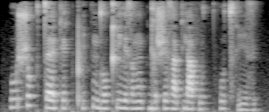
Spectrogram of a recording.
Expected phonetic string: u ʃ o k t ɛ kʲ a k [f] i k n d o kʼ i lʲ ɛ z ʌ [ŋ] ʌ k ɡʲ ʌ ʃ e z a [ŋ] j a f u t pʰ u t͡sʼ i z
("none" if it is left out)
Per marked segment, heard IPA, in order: pʼ, ŋ, k

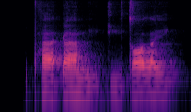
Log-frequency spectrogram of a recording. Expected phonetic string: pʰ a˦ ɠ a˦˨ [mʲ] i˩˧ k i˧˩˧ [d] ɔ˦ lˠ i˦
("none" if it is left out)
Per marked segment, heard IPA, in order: m, d

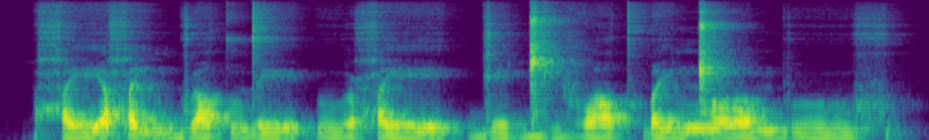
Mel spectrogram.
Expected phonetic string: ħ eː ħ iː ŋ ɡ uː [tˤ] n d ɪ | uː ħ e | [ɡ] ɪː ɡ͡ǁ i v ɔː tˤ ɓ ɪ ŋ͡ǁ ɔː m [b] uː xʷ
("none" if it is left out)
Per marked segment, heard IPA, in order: tˤ, ɡ, b

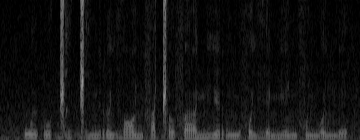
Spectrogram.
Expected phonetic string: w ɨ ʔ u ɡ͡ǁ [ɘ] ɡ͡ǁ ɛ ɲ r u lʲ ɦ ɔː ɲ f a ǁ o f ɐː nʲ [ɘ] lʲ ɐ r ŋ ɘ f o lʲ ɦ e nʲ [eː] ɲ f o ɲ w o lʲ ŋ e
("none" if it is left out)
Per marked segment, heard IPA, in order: ɘ, ɘ, eː

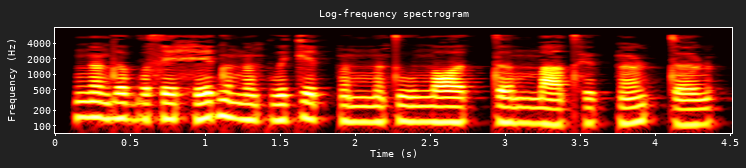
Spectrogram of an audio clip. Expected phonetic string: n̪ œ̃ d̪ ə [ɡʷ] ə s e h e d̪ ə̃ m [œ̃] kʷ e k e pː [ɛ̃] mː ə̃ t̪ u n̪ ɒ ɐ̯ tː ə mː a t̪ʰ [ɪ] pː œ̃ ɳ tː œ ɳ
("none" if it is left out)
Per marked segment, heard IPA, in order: ɡʷ, œ̃, ə̃, ʏ

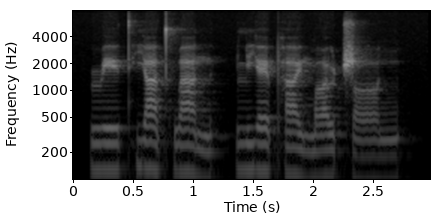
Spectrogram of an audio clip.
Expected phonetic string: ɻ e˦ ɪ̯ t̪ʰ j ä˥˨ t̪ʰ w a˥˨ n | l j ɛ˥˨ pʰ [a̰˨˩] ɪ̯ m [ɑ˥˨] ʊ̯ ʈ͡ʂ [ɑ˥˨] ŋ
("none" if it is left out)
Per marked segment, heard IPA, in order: a˥˨, ɑ˦, ɑ˦

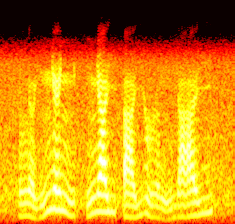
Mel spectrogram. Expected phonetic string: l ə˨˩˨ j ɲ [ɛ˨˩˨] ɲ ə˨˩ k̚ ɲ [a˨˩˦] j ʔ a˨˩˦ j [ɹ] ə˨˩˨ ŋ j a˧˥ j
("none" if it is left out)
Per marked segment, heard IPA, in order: ɛ˧, a˧, ɹ

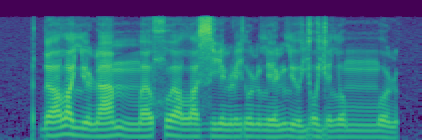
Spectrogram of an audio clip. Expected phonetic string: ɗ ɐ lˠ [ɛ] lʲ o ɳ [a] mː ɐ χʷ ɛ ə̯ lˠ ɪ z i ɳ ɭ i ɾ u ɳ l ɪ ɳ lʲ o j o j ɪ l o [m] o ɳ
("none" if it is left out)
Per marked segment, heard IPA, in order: ɪ, a, mː

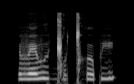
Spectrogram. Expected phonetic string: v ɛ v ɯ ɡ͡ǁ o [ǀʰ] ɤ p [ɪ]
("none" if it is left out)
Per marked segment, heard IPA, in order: ǀʰ, i

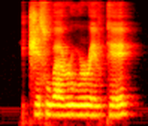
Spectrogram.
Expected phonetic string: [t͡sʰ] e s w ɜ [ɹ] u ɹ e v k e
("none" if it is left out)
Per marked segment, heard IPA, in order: t͡ʃ, ɹ

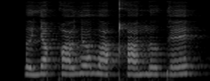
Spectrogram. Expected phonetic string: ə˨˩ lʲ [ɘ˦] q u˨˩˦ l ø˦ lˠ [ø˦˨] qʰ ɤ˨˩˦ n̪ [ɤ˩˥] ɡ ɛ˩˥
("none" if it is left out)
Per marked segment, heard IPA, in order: ɛ˦, ø˨˩˦, ɤ˩˥

